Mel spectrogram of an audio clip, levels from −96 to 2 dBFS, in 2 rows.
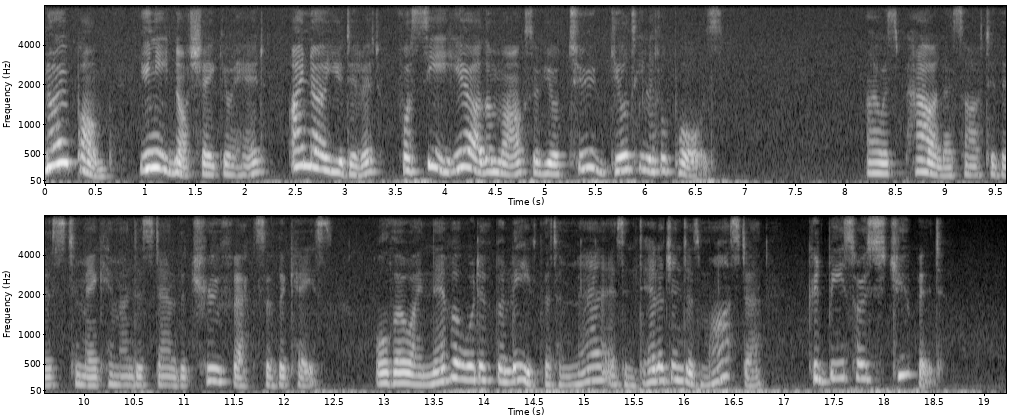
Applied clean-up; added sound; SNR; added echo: none; Rain; 15 dB; reverberation time 0.2 s.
